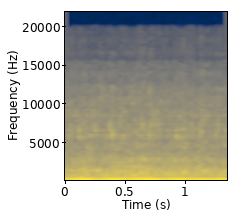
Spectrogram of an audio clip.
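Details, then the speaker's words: 1997 BMW E39 just started after new plugs and gaskets: low lumpy uneven idle rumble; misfire suspected from oil from the plug wells that fell into the cylinders, not confirmed. "know why it may be misfiring because there was oil in those spark plug wells and when I pulled the spark plugs out yeah some of that oil got down into the cylinders"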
